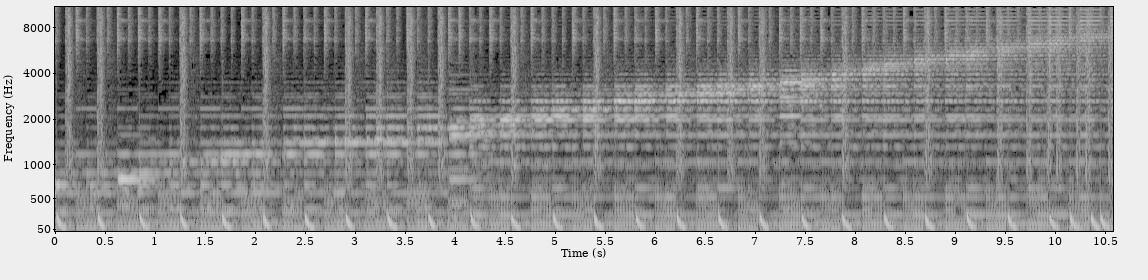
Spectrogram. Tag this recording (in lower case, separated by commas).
music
